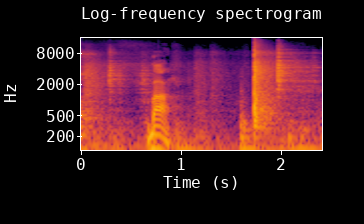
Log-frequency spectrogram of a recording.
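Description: A man says one short word in a small room, then a short, sharp hissing burst near the end, over a low steady hum.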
